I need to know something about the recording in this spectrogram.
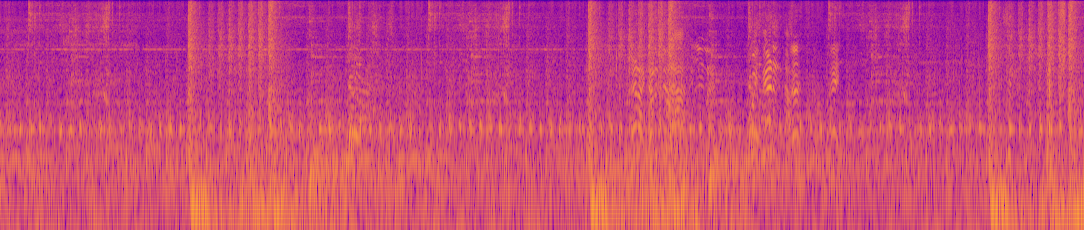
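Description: Action-film soundtrack: background music under repeated gunfire-like bangs, with heavy booming impacts about two seconds in, about six seconds in and at the very end.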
